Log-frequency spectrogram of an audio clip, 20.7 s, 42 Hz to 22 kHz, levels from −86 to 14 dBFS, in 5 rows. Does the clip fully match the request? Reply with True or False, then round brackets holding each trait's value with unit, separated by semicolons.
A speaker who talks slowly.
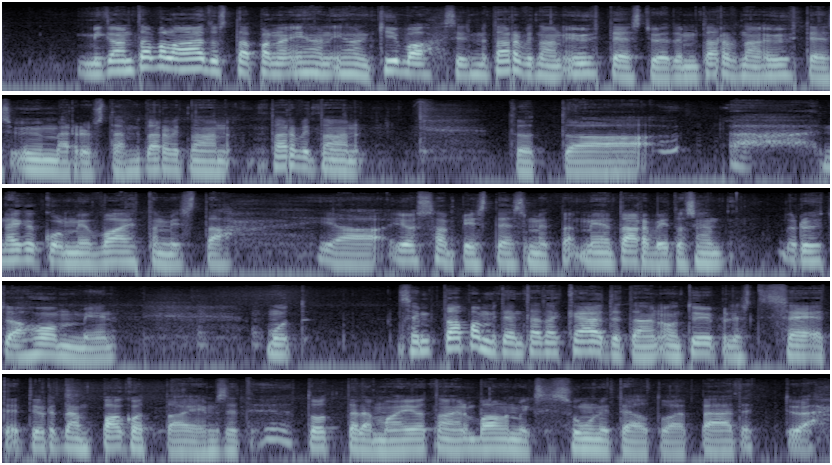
False (140 wpm)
